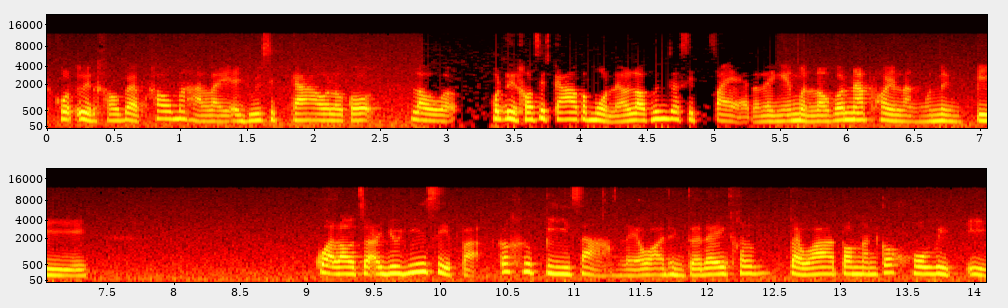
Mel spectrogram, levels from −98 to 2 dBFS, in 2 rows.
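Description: Right from the start and all the way through there's a filter restarted on every block: it drops its state each block, leaving a low buzz near 23.4 Hz, which fits a 2048-sample buffer. From 2.82 to 5.47 s, overdone noise removal strips the room noise, normally about 22 dB under the speech, down to twinkly near-silence.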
